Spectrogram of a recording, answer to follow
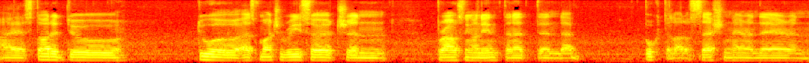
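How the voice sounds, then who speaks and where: A man's very deep, low voice in a monotone, flat delivery, at a very slow pace with long, frequent pauses and audible room echo. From Norway, small island. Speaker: spiritual couple vlogger. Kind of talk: casual chat. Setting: hotel room in London. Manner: halting, many fillers and repeats.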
